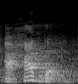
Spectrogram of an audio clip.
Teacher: qalqalah kubro ini di akhir kata ditekan, jadi ahad dipantulkan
